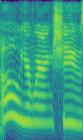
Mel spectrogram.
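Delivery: high, condescending, belittling taunt. Retelling how college classmates mocked the accent: imitating mocking classmates. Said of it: "just mocking my accent and saying".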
